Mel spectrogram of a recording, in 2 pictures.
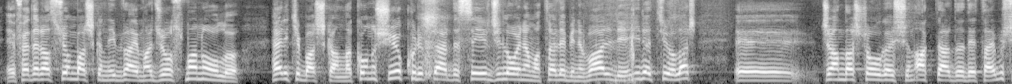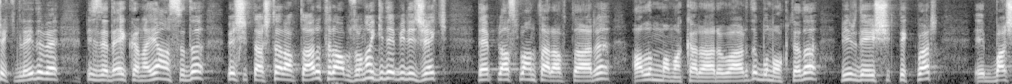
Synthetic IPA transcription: fe̞d̪e̞ɾasjo̞nbaʃkanɯibɾaːɦimhad͡ʒio̞smano̞ːlˠu | hæɾicʰibaʃkanlˠakʰo̞nuʃujo̞kʰulʲyplʲæɾd̪ɛse̞jiɾd͡ʒilʲio̞jnamat̪ʰalʲe̞binivaːlʲːijɛilʲe̞t̪ʰijo̞lˠaɾ̥ | ɛːd͡ʒand̪aʃt͡ʃ̪o̞lˠɡaɯʃɯnɯnak̚t̪ʰaɾd̪ɯːd̪e̞t̪ʰajbuʃe̞cʰilʲd̪e̞jd̪ivɛb̥izlʲɛd̪ɛɛkɾanajansɯd̪ɯbe̞ʃic̚laʃt̪ʰaɾaft̪ʰaːɾɯt̪ʰɾabzo̞naɟid̪e̞bilʲid͡ʒɛc | d̪̥ɛplʲasmant̪ʰaɾaft̪ʰaːɾɯ | alˠɯnmamakʰaɾaːɾɯvaɾd̪ɯbuno̞kt̪ʰad̪a | biɾd̪e̞jiʃiclʲicvaɾ̥ | ba

